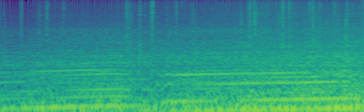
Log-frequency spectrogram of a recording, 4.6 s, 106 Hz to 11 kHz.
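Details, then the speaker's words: Infiniti G35 pulling away after installing a welded rear differential and new axles with spacers: engine note climbs smoothly, no whine, clunk or rhythmic wobble from the rear; new diff sounds healthy. "No wobble? Oh, dude! Wow. Thank God."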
